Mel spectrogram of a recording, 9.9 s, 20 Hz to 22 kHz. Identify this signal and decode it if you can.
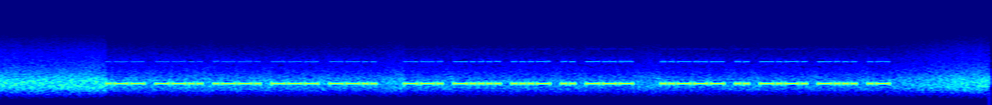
Morse code, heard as a keyed tone, machine-sent, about 29 wpm, 770 Hz, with radio static and a narrow filter. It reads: WZPOZ G6VIO 2ICBA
